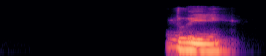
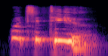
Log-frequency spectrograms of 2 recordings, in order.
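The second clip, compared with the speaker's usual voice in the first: defiant retort; 10 semitones higher than usual. Acted. Pupil snaps back.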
